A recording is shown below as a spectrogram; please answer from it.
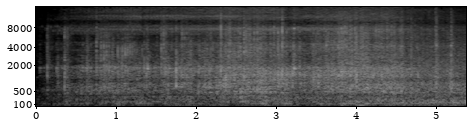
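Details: Hornby R859 LMS Black 5 model locomotive running on the layout after oiling: fast uneven rattle over the gear whirr, about four a second, with lumpy running; owner suspects the front bogie dragging or the loco-tender drawbar, unconfirmed.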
